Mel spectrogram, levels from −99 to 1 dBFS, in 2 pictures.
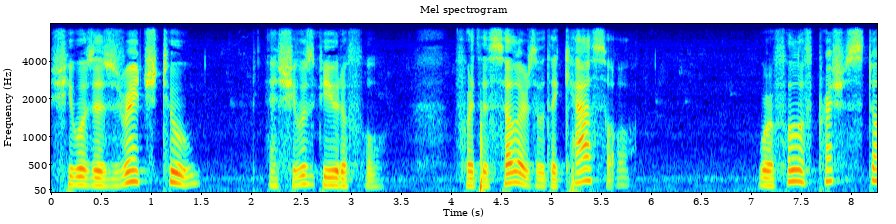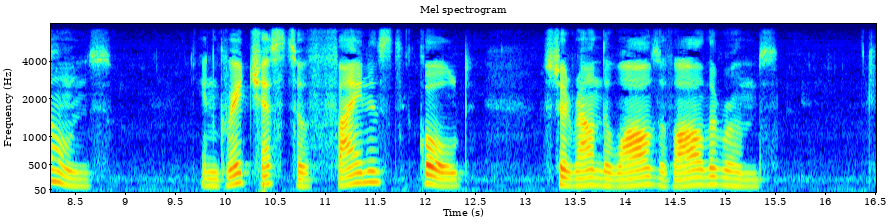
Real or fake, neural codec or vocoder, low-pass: real; none; 7.2 kHz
